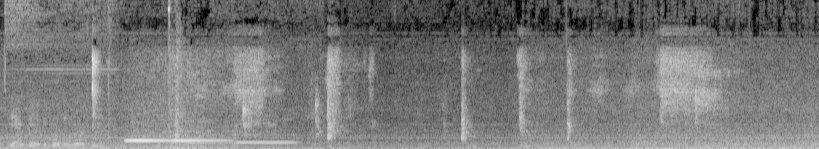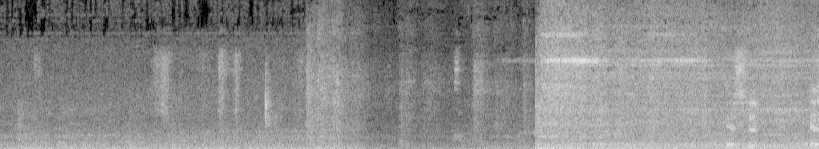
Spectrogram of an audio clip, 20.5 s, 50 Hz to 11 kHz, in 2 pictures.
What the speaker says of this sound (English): This is a Brooklyn-bound 5 train via the 2 line.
